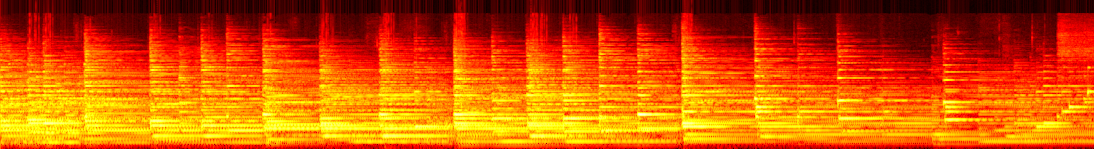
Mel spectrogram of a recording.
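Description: Two grand pianos playing an instrumental song together, notes struck in a steady flow with chords under a melody, growing a little softer toward the end.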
